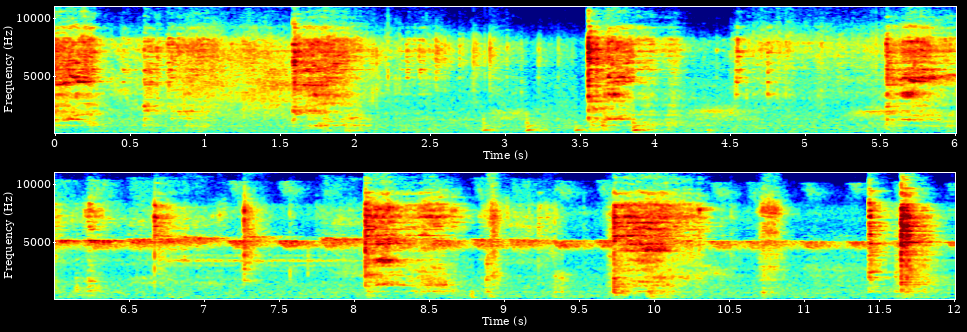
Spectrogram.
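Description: Spatula scraping and clinking against a steel kadai while fried slices are scooped out, in repeated strokes about every two seconds, with a few sharp clinks near the end.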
